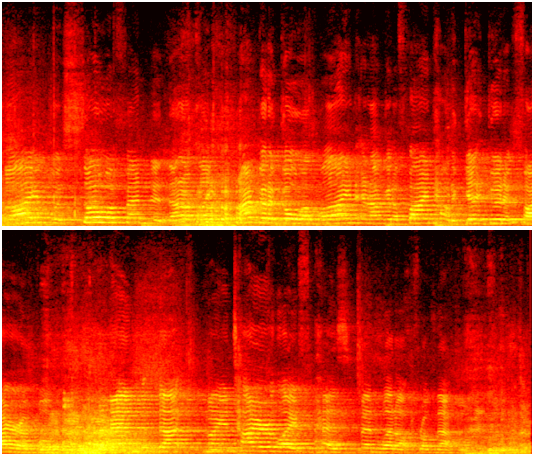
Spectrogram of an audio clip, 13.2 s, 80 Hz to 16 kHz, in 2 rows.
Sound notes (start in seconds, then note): 0.0 everyone laughs; 6.9 audience laughs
